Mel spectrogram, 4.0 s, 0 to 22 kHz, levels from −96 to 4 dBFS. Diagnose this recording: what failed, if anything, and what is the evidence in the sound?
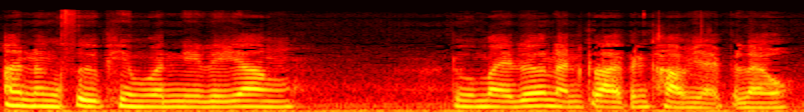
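Throughout the speech the treble sounds bright but synthetic, with plainly audible grit on sibilants and nothing above 14.9 kHz. At the codec stage, the likely cause is HE-AAC compression: spectral band replication rebuilds the treble from copied lower bands, which fits a bitrate around 20 kbps.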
